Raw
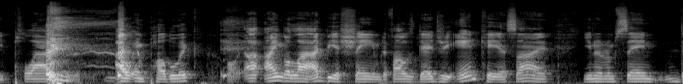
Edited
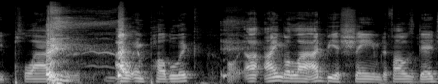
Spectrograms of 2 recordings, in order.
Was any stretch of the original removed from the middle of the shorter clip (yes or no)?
no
